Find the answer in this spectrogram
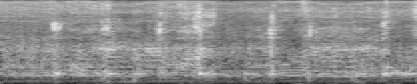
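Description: Hand-held stick blender running steadily in a plastic beaker, blending mascarpone, yogurt and sugar into a cream: a steady motor hum with a few light taps.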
